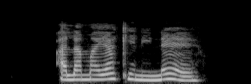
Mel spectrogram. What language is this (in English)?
Swahili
